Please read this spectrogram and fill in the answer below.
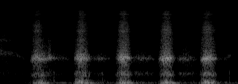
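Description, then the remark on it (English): Five quick, forceful bursts of breath pushed out in a steady rhythm as an energizing breathing exercise, fairly loud, with no talking. “If you're maybe wanting to pump yourself up, you could try doing the boxer, doing the little pose, but it's the breathing and kind of those short bursts of breathing.”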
